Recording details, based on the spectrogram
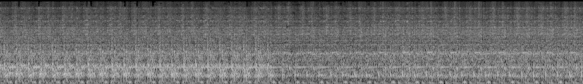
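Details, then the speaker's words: John Deere L110 lawn tractor that sat three years: steady cranking at about two beats a second never fires, with the fuel line off and no fuel coming through. The gauge shows fuel and the filter has fuel, so the owner suspects a failed fuel pump. "Nothing. Got fuel on the gauge there. That looks alright. Maybe the fuel pump is crapped out, that's why they've got no fuel on that filter."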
